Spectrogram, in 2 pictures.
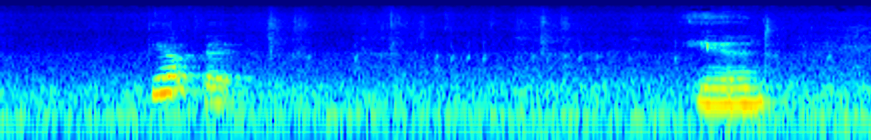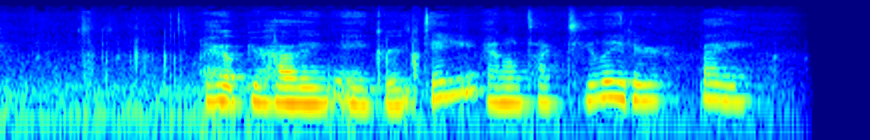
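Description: A young woman talks animatedly, close to the microphone.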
